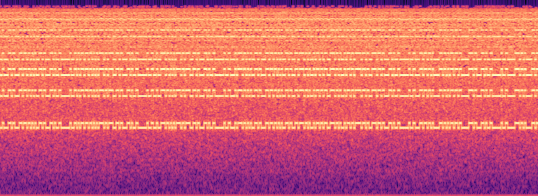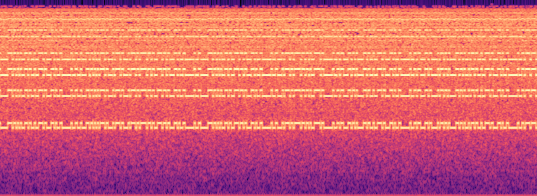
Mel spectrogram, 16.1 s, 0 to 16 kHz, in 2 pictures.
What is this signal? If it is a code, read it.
Two-tone teleprinter signal, about 170 Hz shift.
